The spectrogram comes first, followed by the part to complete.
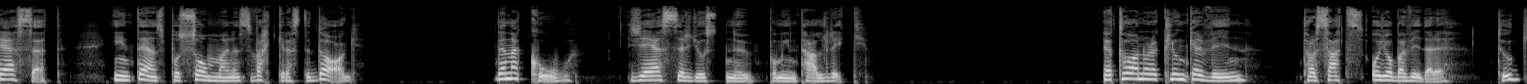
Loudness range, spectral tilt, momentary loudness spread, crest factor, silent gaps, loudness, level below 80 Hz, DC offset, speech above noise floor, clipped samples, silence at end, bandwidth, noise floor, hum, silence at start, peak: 5 LU; -5 dB/octave; 10 LU; 16 dB; none; -15 LUFS; -52 dBFS; under 0.1%; 59 dB; under 0.1%; 0 s; 16.5 kHz; -73 dBFS; none; 0 s; 0 dBFS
